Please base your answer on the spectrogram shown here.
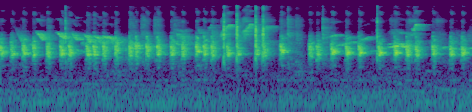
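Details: White-rumped shama singing trotol as a lure to get other birds to sing: long, fast runs of chattering notes mixed with brief whistles, almost without pause apart from a short gap midway.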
